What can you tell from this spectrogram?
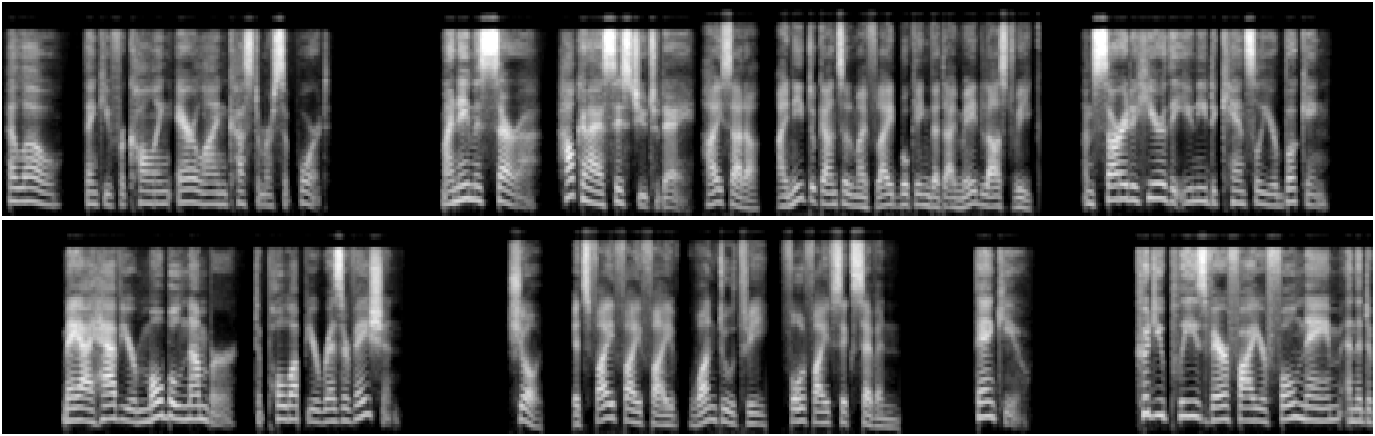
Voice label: Conversation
